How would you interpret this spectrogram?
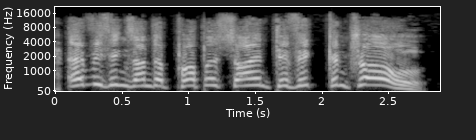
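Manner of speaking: high, loud official shout. Acted. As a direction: bluff authority at volume. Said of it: "shouted Ford again".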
